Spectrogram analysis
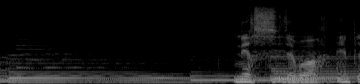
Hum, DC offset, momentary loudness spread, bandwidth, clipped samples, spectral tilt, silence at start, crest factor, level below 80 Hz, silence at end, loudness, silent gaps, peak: none; under 0.1%; 14 LU; 16 kHz; under 0.1%; -5.5 dB/octave; 0 s; 18 dB; -74 dBFS; 0 s; -37 LUFS; none; -20 dBFS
